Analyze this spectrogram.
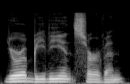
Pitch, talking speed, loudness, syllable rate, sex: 125 Hz, 140 wpm, -15 LUFS, 5.0 syllables/s, male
